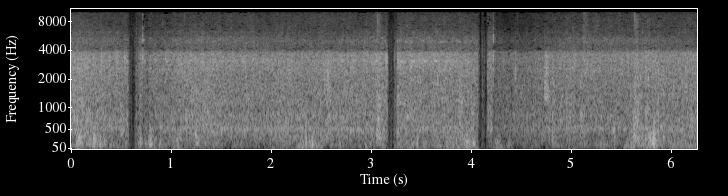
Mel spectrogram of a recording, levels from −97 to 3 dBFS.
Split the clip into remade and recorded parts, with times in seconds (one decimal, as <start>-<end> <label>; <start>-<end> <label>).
0.0-0.6 recorded; 0.6-1.5 remade; 1.5-6.3 recorded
